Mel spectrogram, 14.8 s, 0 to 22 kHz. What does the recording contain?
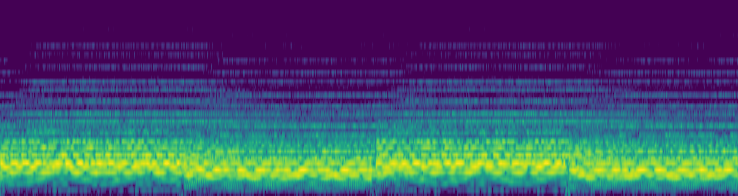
Music > Solo instrument
130 C KorgPoly800 Loop 01
Synth Melody made using Korg Poly-800 analog synth
80s, Analog, Analogue, Loop, Music, MusicLoop, Rare, Retro, Synth, SynthLoop, SynthPad, Texture, Vintage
